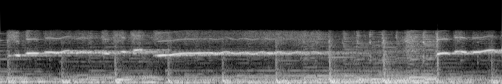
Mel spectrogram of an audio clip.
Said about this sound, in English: Is that him whistling? That's him whistling.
